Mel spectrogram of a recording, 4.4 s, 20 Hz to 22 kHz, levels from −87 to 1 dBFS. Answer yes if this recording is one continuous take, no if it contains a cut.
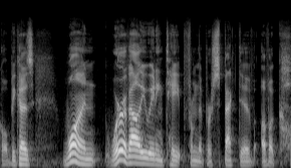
no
